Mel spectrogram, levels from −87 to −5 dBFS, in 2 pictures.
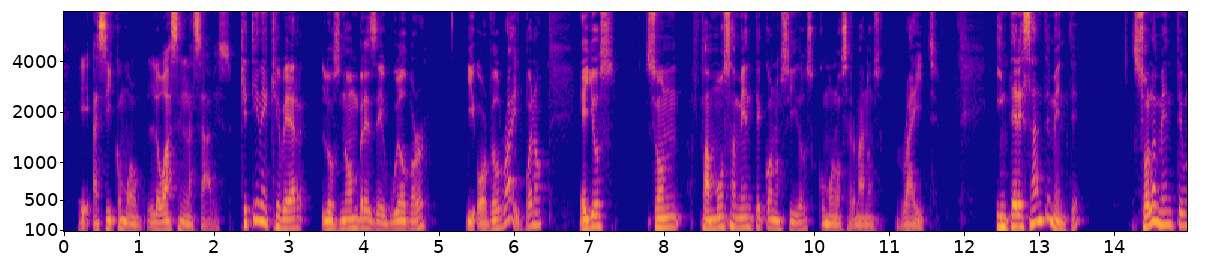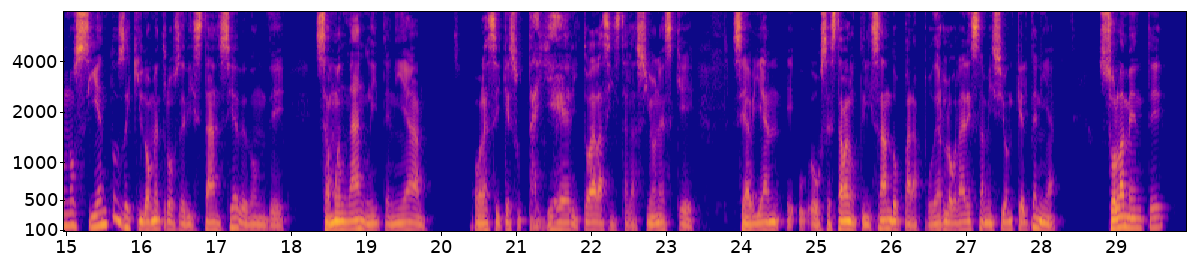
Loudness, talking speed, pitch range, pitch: -28 LUFS, 130 wpm, 95-130 Hz, 110 Hz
